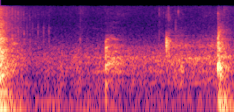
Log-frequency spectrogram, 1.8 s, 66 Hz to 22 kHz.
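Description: A few soft knocks and a louder thump at the end, like a lit closet door being handled and opened, in a quiet room inside a 2020 Tiffin Allegro Red 37 BA motorhome.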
